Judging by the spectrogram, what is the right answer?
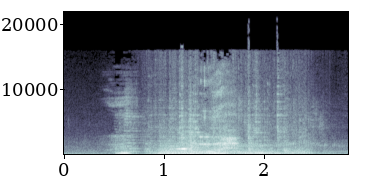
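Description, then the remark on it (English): A heavy door whose hinges had been blown off is pried open with a hunting knife: a short knock, then a sustained metallic scraping and grinding with faint clinks, fading out as it gives way. “Hunting knife, pry this baby open.”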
